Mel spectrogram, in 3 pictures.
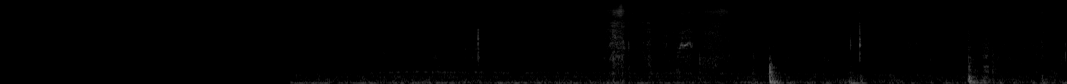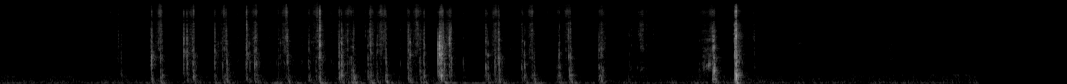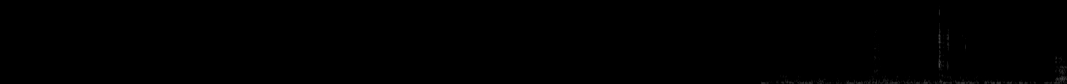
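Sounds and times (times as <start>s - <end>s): cards being shuffled: 11.7s - 18.3s.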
